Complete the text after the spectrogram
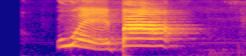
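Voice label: "wěi ba", Mandarin Chinese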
